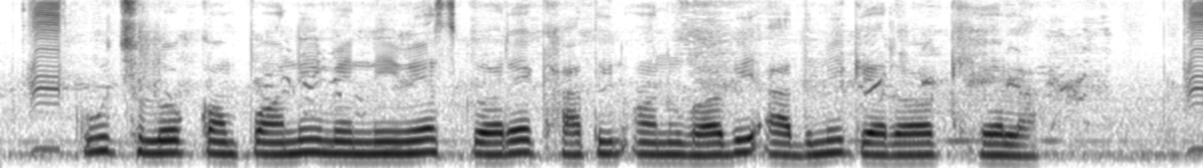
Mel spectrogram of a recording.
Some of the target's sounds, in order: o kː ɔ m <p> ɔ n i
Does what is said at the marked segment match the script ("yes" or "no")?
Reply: yes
